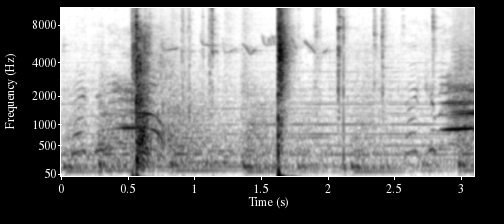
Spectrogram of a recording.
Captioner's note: gun fires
